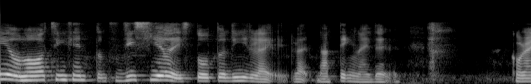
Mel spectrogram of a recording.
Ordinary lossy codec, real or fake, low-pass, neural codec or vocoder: none; fake; 7.2 kHz; codec, 16 kHz, 2 kbps, X-Codec, HuBERT features, trained on balanced general audio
